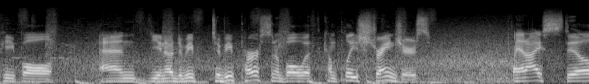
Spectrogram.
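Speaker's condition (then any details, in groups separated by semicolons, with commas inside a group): No condition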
